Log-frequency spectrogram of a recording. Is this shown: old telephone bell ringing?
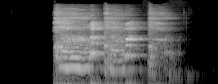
no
